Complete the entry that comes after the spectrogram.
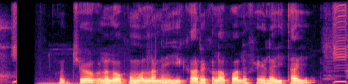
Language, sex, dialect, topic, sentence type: Telugu, male, Southern, banking, statement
